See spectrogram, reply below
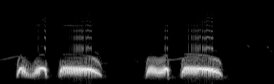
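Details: Spotted dove in fast 'thúc gù' cooing style: two pairs of low, hollow, slightly wavering coos, each note under half a second, the pairs separated by a short pause, with a silent background.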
